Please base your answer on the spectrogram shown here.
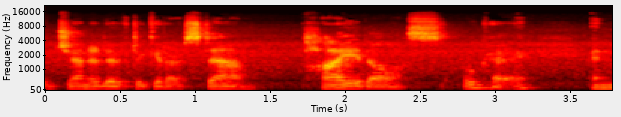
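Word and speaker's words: παιδός: Paidos. Okay. And note the accent here is actually on the last syllable.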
